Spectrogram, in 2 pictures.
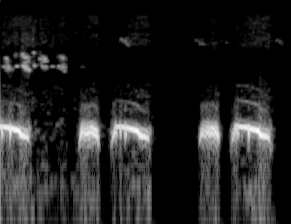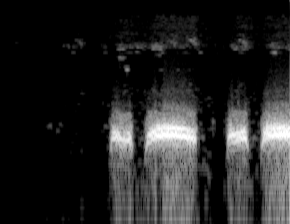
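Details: Spotted dove giving its mating call, used as a lure: soft hollow coos, short then longer, in irregular pairs with a pause midway, and faint high chirps in the background.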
